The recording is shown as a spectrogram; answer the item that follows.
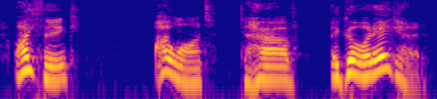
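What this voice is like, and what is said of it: Bad Nicolas Cage impression. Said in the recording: “terrible Nicolas Cage impression”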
